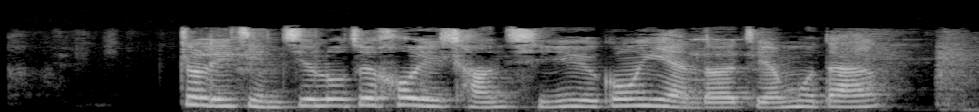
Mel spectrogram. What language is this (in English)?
Chinese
